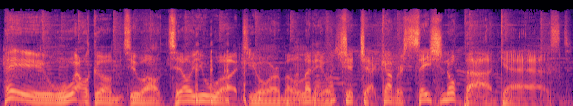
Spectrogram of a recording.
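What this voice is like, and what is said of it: Weird radio announcer voice. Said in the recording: “That sound like a weird, ... doing ... a weird impression. ... He's auditioning for radio K-Rock station.”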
